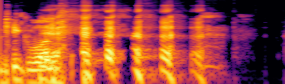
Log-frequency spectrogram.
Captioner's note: laughing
